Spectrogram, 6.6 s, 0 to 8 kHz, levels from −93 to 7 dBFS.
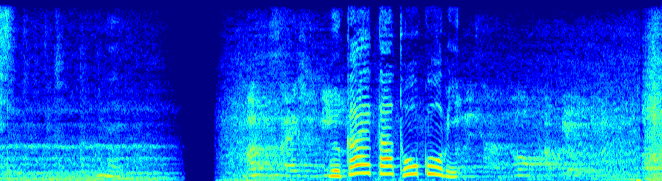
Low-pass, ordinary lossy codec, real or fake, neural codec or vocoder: none; none; fake; codec, 16 kHz, 8 kbps, FreqCodec, larger model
